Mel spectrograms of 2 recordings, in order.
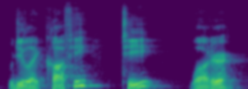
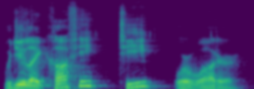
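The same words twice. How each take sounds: First: Open-ended choices; open list tune. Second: Coffee rises, water falls; closed three-choice list; list tune. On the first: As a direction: keep water up, list left open. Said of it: "Other choices available". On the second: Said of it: "Three choices". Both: Shown as a demonstration.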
